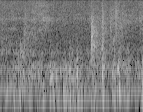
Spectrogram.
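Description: Thunder rolls through a stormy night in a werewolf film, a low, continuous rumble with rain noise, moderately loud and steady for the whole stretch.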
